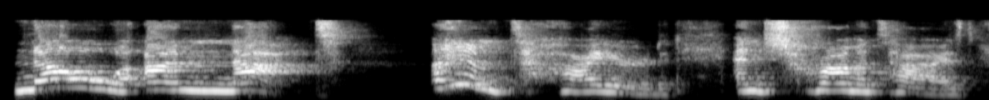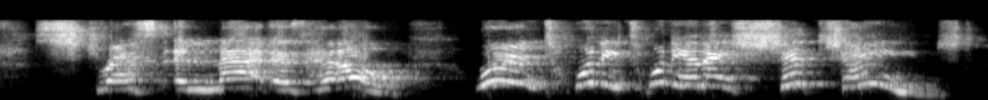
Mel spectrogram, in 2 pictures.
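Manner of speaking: loud, high, exasperated tirade; fed-up shout at full force; angry outburst. Acted. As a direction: let the anger burst out, rising in pitch. Answering are you okay, fed up.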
